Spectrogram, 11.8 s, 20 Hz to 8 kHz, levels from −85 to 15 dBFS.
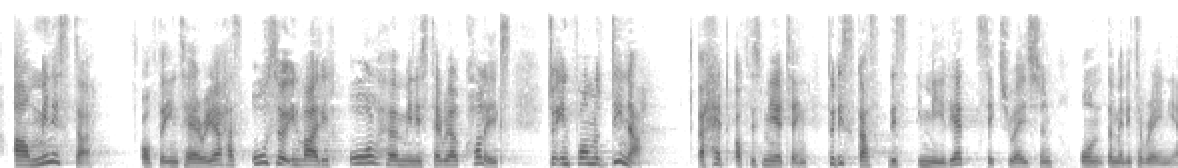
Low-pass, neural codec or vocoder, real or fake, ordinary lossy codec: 7.2 kHz; none; real; MP3, 48 kbps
